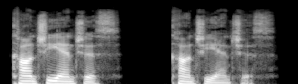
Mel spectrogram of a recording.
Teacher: conscientious has four syllables and the stress is on that third syllable n conscientious conscientious that second syllable is what really confuses people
